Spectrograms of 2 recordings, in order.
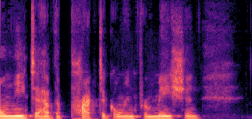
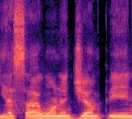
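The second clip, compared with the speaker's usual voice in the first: normal talking voice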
